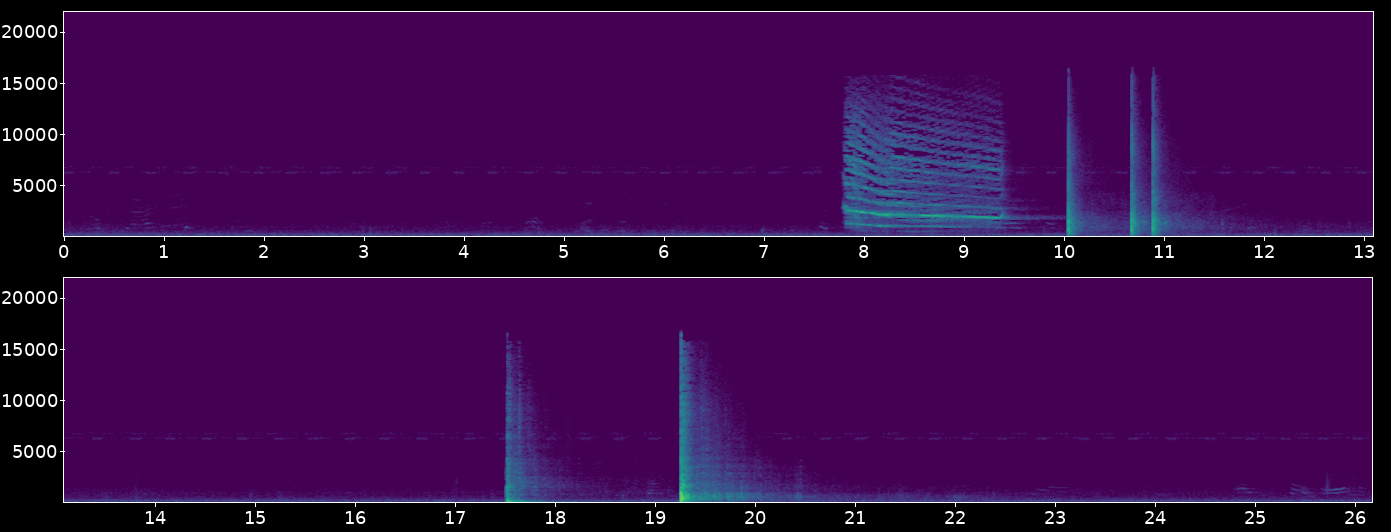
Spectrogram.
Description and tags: Fireworks recorded with laptop and USB microphone late at night, time to wrap it up guys, seriously.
